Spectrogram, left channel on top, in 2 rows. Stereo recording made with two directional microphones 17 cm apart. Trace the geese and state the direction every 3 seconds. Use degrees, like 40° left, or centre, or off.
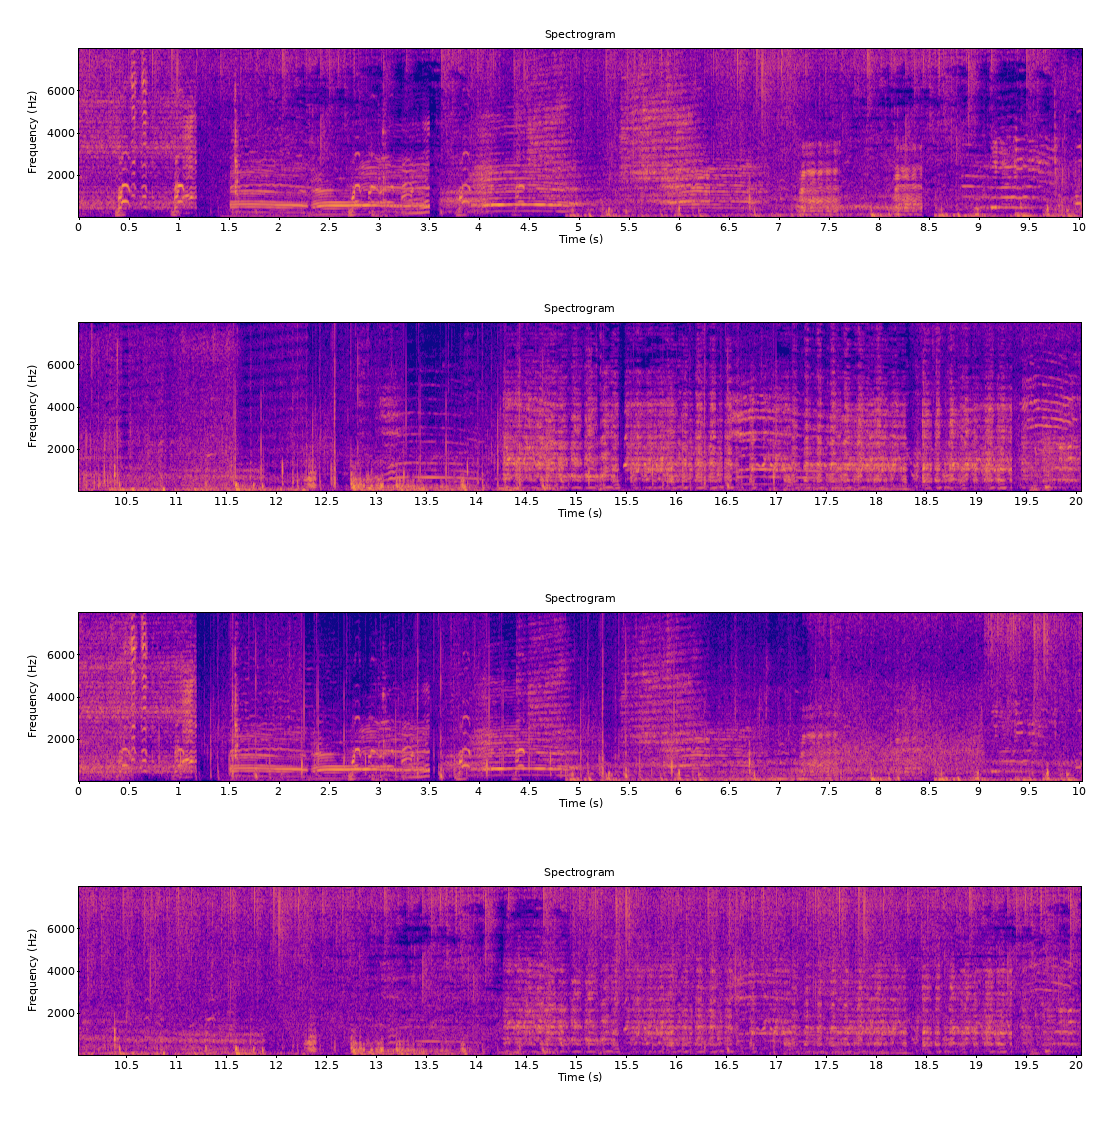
30° left, centre, 10° right, centre, 40° left, 50° left, 50° left.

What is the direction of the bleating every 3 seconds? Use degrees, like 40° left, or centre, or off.
centre, 30° left, 50° left, 60° left, 60° left, 60° left, 70° left.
